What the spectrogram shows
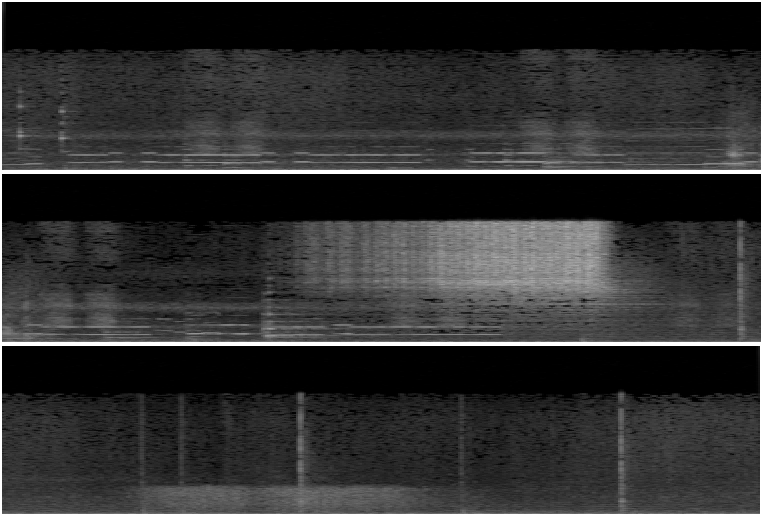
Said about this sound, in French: Un bruit étrange se fit entendre. Un grondement, sourd et lointain, comme si un orage se préparait sous la terre.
